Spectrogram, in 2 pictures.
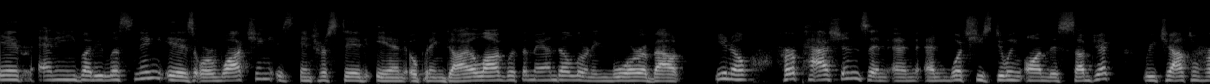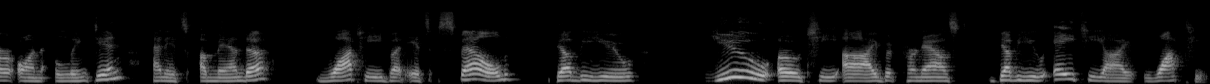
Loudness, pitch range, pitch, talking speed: -30 LUFS, 165-205 Hz, 185 Hz, 135 wpm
